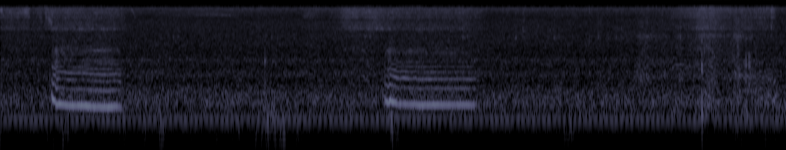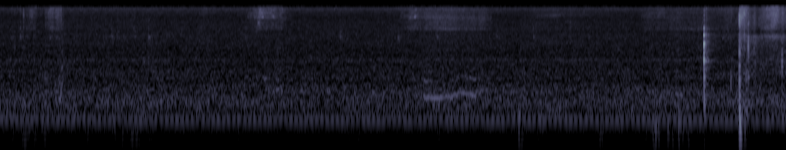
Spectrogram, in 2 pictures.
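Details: Female pet cat named Sushi snoring while napping indoors: two short tonal, slightly falling nasal snores about three seconds apart, then a long quiet stretch with steady low room hum and a few faint clicks.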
